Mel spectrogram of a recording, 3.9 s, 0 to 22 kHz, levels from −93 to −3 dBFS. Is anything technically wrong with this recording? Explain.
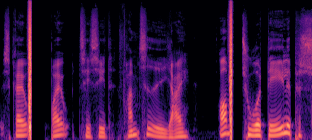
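Yes. The speech has two wireless microphone squelch dropouts. The first runs from 0.32 to 0.56 s, just before "brev til sit", and holds a silent gap of about 179 ms. The second runs from 2.83 to 3.03 s, with a gap of about 141 ms. In each, the radio signal from the microphone weakens. Hiss rises briefly. Then the receiver's squelch cuts the output to near silence until the signal recovers and the speech comes back.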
